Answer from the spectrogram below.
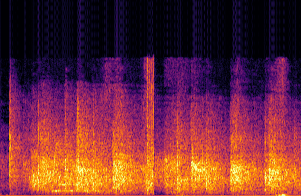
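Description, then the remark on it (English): A crowd applauds steadily, many hands clapping together in a dense, continuous patter that stays fairly loud and even throughout, with a brief dip midway before swelling again. “Thank you very much. Let's appreciate him.”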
